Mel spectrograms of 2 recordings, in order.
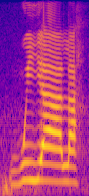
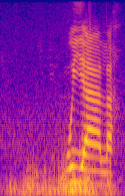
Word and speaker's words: Wiyaala: It sounds like Rihanna, which is amazing, but it's, yes, because everybody keeps saying Wiyaala, wee. Please, I love Rihanna to bits. My name is Wiyaala. Wiyaala.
